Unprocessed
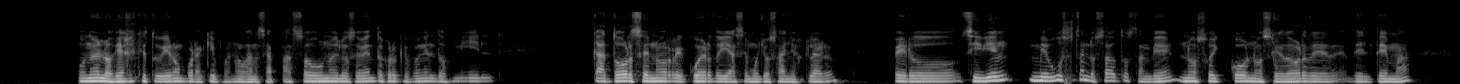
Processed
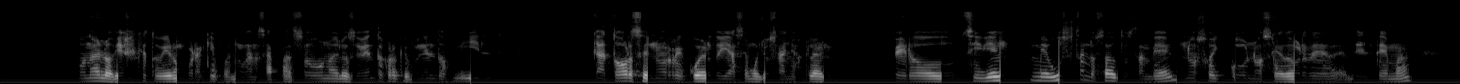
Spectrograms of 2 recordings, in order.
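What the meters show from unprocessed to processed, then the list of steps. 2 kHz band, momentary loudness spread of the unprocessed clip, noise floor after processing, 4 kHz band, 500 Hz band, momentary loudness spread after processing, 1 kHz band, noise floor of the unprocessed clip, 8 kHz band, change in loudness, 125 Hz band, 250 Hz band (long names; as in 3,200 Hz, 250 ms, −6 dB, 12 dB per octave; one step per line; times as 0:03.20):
−5.0 dB, 10 LU, −66 dBFS, −7.5 dB, −7.0 dB, 16 LU, −6.5 dB, −73 dBFS, −8.5 dB, −13.0 dB, −30.5 dB, −16.0 dB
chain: auto-filter high-pass saw down 1.7 Hz 330–2,700 Hz
hum with harmonics 100 Hz, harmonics 38, −58 dBFS −6 dB per octave
level −8.5 dB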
